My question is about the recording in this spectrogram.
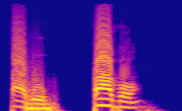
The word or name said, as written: pavo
